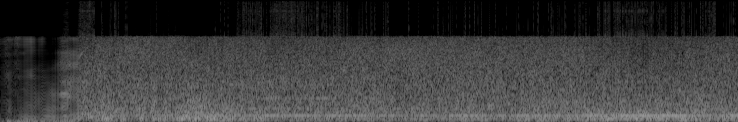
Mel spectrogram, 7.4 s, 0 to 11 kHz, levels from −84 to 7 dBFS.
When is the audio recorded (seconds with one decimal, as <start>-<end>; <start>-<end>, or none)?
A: 0.8-7.4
